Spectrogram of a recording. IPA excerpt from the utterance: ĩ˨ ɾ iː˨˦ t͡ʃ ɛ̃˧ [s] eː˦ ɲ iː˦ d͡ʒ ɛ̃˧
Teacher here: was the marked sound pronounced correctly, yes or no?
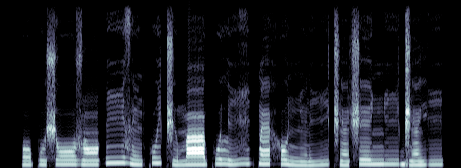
no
